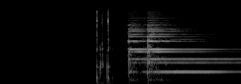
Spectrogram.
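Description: Subscribe-button sound effect: two quick mouse clicks about a second in, then a notification bell dinging, struck again a moment later, ringing on and slowly fading.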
